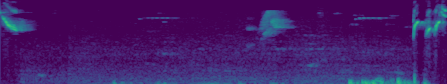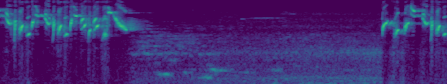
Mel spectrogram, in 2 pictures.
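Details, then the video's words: Goldfinch song recorded in Chouala, Mendes district, Relizane, Algeria: after a low thump and quiet, a fast liquid twitter of high jangling notes runs for two seconds. The song resumes briefly at the end. "تغريد حسون غليزان الشوالة"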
